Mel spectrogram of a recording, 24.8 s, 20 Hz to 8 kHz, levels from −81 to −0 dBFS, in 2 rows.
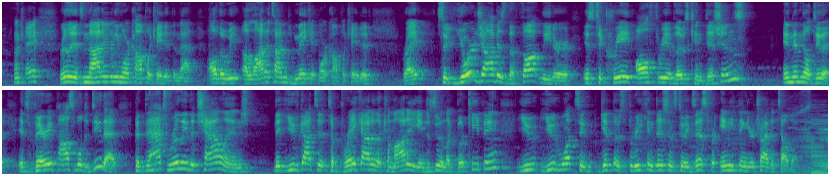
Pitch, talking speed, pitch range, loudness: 170 Hz, 200 wpm, 150-195 Hz, -21 LUFS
